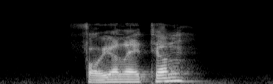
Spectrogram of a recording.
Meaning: plural of Feuerleiter
- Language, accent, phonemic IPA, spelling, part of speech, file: German, Austria, /ˈfɔɪ̯ɐˌlaɪ̯tɐn/, Feuerleitern, noun, De-at-Feuerleitern.ogg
